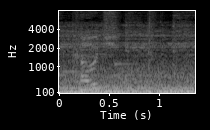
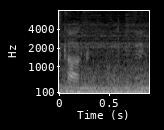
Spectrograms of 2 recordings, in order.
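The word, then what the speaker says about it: Koch: How do you think that truck name is pronounced? It's K-O-C-H. Coach. I think that's cock. That's definitely cock.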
